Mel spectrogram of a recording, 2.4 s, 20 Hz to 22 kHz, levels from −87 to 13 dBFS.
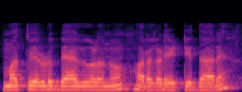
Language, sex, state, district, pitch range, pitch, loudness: Kannada, male, Karnataka, Bidar, 150-160 Hz, 155 Hz, -14 LUFS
